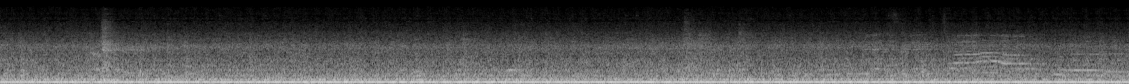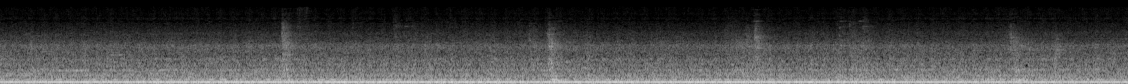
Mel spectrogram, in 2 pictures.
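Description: A heavy wooden slab knocks and thuds against wood.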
